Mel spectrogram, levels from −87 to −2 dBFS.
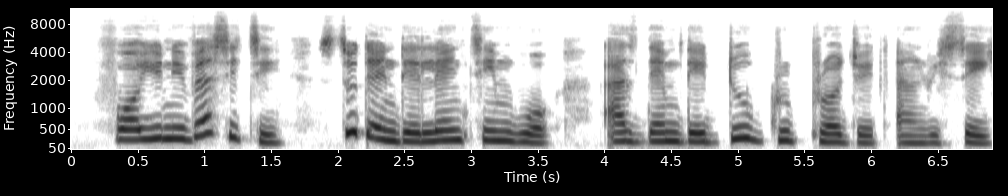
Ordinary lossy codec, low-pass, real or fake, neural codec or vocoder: none; 10.8 kHz; fake; vocoder, 24 kHz, 100 mel bands, Vocos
